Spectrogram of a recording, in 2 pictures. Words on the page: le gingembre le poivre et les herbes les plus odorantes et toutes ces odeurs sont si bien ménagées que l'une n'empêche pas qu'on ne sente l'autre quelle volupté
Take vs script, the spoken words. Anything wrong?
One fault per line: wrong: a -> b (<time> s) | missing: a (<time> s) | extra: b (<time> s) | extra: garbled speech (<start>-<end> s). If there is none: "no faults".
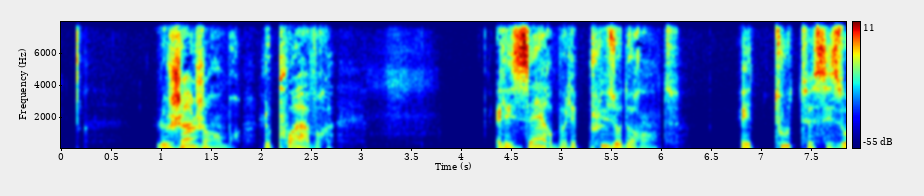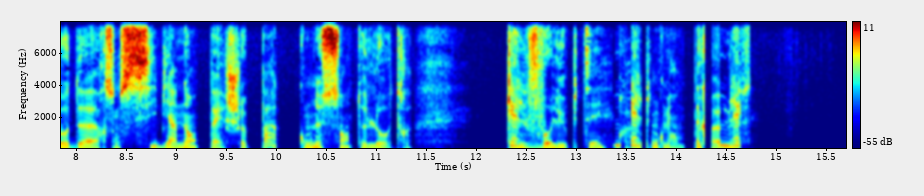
missing: ménagées que l'une (9.0 s)
extra: garbled speech (13.4-14.7 s)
